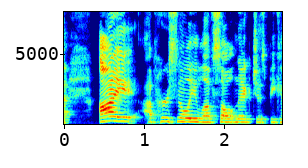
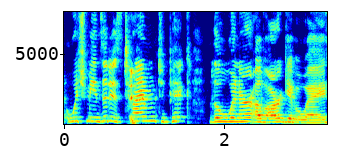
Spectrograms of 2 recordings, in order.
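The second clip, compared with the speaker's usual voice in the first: ordinary talk, nothing marked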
